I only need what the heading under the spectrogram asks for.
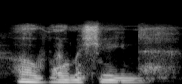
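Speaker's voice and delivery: put-on seductive woman's voice. Retelling a woman approaching after a match: imitating a seductive woman. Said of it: "And she's so seductive".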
